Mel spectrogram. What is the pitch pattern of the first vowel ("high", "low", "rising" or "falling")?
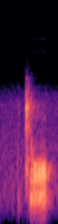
rising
